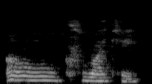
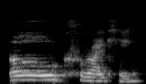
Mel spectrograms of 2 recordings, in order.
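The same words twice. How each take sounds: First: Quiet slow crikey. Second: Louder slow crikey. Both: Retold or imitated. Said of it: "that excitement of going".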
